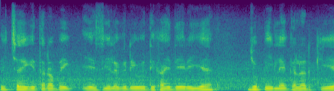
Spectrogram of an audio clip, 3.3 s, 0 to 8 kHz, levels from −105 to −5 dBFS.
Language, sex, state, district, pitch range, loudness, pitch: Hindi, male, Uttar Pradesh, Shamli, 130-135 Hz, -17 LUFS, 130 Hz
